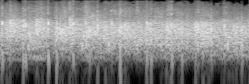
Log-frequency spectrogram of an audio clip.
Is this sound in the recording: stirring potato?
no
